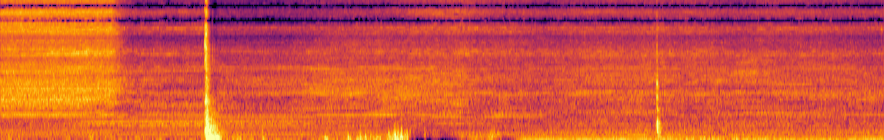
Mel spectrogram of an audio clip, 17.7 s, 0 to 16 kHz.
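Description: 1999 Toyota Camry's 2.2-liter 5S-FE four-cylinder idling after a cold start, louder for the first two seconds and then lower. About four seconds in the hood is slammed shut, with a few lighter knocks after it and a single click later on.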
